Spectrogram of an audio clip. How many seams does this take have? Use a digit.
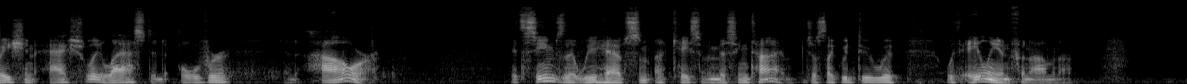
1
